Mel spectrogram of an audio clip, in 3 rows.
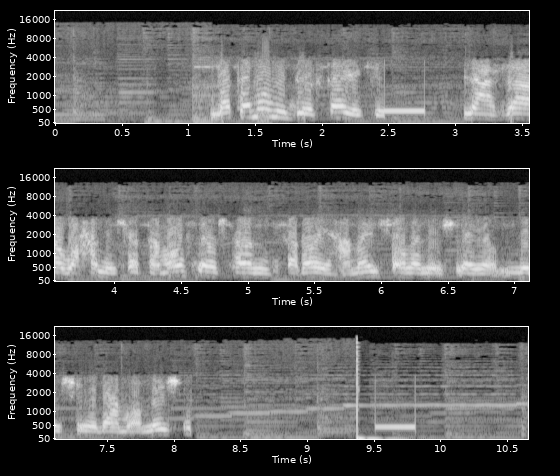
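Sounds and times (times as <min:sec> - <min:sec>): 
speech: 0:01.2 - 0:08.2, 0:09.5 - 0:09.8
telephone beep after a call drops: 0:02.4 - 0:02.8, 0:09.4 - 0:09.9.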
